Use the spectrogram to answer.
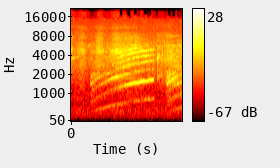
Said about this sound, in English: I got the alarm.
